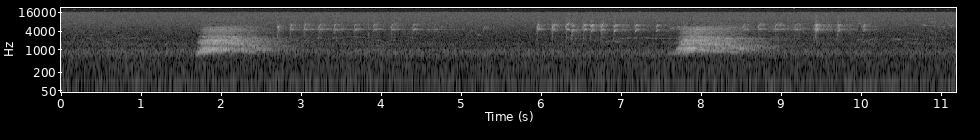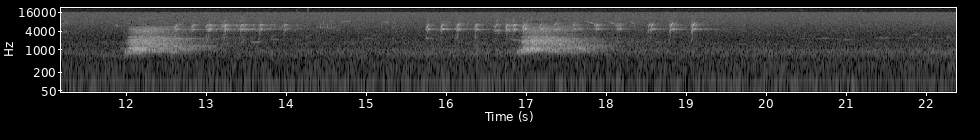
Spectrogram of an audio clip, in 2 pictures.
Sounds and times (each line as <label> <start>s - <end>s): Fox Screaming 1.7s - 2.7s
Fox Screaming 7.7s - 8.8s
Fox Screaming 12.0s - 12.9s
Fox Screaming 16.9s - 17.9s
